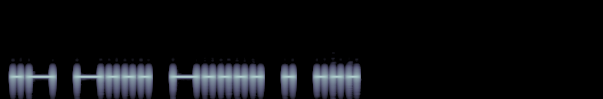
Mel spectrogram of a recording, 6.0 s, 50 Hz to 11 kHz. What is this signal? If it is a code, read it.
Morse code, heard as a keyed tone, about 15 wpm, 700 Hz. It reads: AB6ES
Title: USA Call Signs - 5 Characters - Repeated 2x - 15wpm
